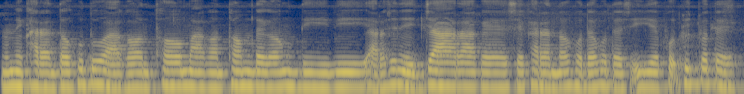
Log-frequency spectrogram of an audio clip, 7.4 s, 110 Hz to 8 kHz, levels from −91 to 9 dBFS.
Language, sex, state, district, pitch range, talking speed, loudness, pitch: Chakma, female, Tripura, Unakoti, 150-155 Hz, 160 wpm, -15 LUFS, 150 Hz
